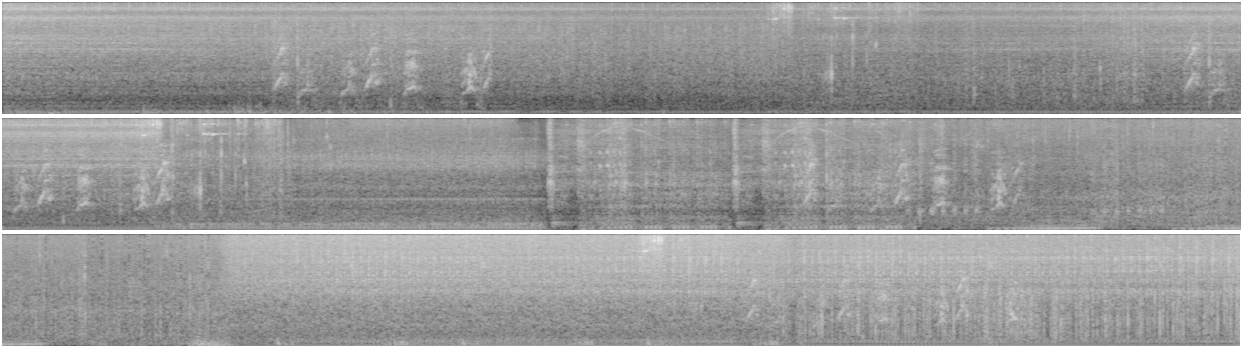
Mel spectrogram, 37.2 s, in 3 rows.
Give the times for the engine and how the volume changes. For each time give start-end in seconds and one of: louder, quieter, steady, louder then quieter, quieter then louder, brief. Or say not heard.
0.0-37.1 louder.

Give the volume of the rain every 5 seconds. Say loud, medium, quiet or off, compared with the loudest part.
quiet, quiet, quiet, quiet, medium, loud, loud, loud.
